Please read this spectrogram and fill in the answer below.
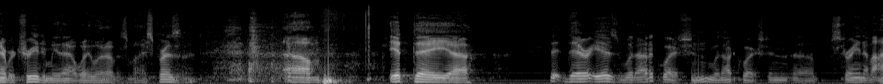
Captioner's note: laughter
